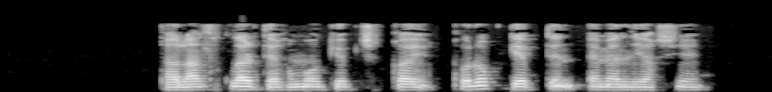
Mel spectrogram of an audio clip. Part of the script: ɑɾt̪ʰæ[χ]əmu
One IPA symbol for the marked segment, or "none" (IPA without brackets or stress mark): ʁ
